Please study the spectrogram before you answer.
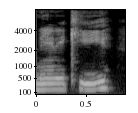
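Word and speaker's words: Nanny Cay: Where we stayed was in Nanny Key, and Key is spelled Cay, I think, but Nanny Key.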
